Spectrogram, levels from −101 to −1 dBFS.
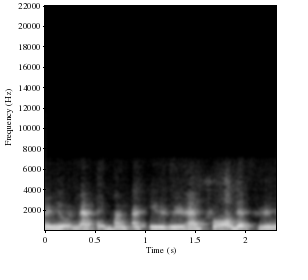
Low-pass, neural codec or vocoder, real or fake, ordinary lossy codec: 7.2 kHz; codec, 16 kHz, 0.5 kbps, FunCodec, trained on Chinese and English, 25 frames a second; fake; AAC, 48 kbps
